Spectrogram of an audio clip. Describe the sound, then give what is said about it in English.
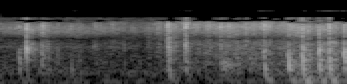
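Riderless horses trotting up in response to a whistle, their hooves clopping in uneven bursts of sharp knocks that pick up toward the end, over a faint steady background hiss. No one speaks. “And in response to the whistle, the horses trotted up to him.”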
